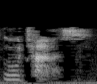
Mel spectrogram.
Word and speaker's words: autos: Actually, it's autos. Pardon me, I mispronounced that.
